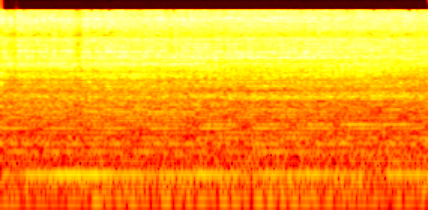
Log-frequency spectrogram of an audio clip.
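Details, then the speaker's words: HVAC condenser unit with a newly installed condenser fan motor, first startup: a loud, harsh rattling roar with no clean hum, so the compressor sounds distressed. The contactor looks possibly burnt; cause suspected, not confirmed. "we're gonna fire this guy up and see how it operates well that certainly doesn't sound good"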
